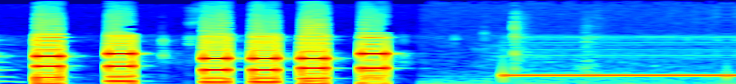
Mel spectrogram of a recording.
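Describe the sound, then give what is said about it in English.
A telephone call being dialed: six short touch-tone keypad beeps in quick succession, then a brief pause and a steady continuous line tone that holds to the end. “So we're going to put a call in to our friends.”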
